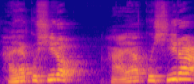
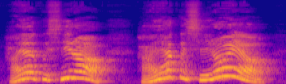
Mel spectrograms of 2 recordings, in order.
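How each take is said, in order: First: Louder, higher hurry order; insistent command; urging order. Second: Very high, loud hurry order; loud impatient command; impatient shout. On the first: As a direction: push someone to hurry. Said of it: "Itu perintah ya". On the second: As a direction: lose patience and yell at them. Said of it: "Harus semangat kalau perintah itu". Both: Shown as a demonstration.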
